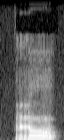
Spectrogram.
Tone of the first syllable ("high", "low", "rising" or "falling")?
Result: low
